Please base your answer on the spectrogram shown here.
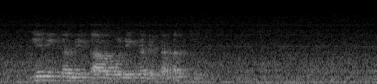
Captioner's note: hindi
